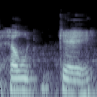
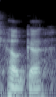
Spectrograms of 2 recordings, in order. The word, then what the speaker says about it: Helga: But and I did want to just point out that we've been pronouncing Helga wrong. We've been saying it Helge. So it's more like Helga. But it's Helga.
